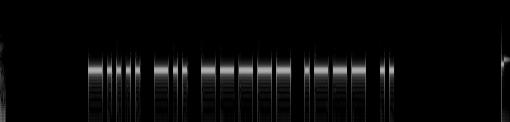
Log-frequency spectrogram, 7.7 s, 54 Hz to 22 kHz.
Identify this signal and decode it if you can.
Morse code, heard as a keyed tone, about 17 wpm, 700 Hz. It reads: 6D0JI
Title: Code Groups - 5 Letter:Numbers - 17wpm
